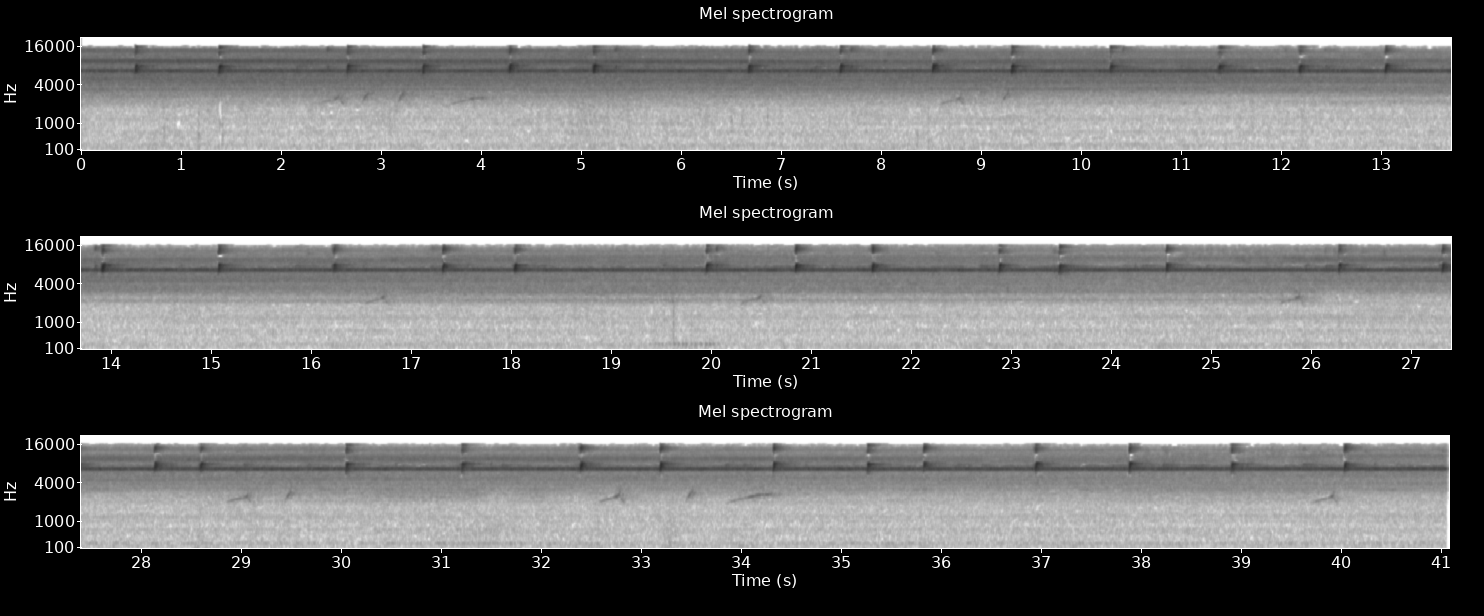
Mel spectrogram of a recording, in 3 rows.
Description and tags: Cicada Insects 8 26 13 8 06 PM
Short field recordings made with my iPhone in August 2013 while visiting family on one of the many small residential islands located in Beaufort, South Carolina (of Forrest Gump, The Prince of Tides, The Big Chill, and The Great Santini fame for any movie buffs out there).
Beaufort, birds, cicadas, crickets, day, field-recording, forest, frogs, hot, humid, insect, insects, jungle, low-country, nature, night, semi-tropical, South-Carolina, summer, tropical, USA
